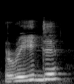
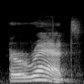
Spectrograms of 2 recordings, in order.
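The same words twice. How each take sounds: First: The vowel is long, rhyming with 'seed'. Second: The vowel is short, rhyming with 'bed'.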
